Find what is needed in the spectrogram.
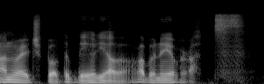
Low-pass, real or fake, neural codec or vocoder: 10.8 kHz; fake; codec, 16 kHz in and 24 kHz out, 0.4 kbps, LongCat-Audio-Codec, four codebook decoder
